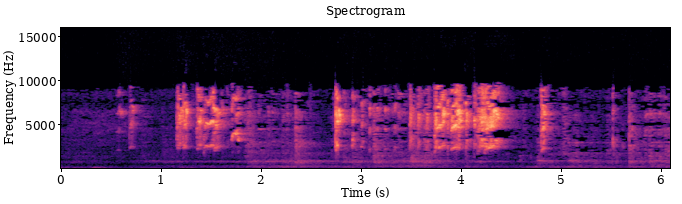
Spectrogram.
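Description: Small parrots chirping and screeching in short, harsh, high-pitched bursts, starting about a second in and loudest around the middle.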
